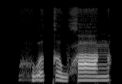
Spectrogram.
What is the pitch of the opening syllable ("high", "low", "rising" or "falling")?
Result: rising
